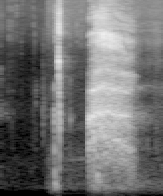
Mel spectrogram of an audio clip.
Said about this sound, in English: Okay, let me take a little sip of my drink really quick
